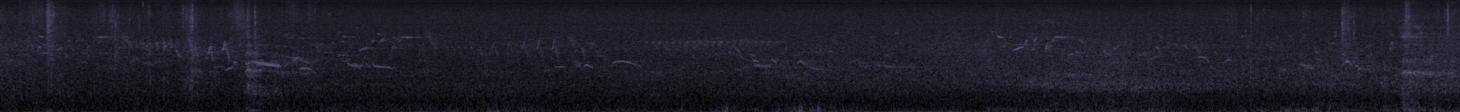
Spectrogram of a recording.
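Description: Outdoor garden ambience: a steady low background noise with scattered short bird chirps, and a few brief clicks from the camera being handled or footsteps.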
